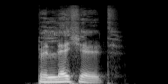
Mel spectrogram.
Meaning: past participle of belächeln
- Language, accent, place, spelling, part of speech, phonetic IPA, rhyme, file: German, Germany, Berlin, belächelt, verb, [bəˈlɛçl̩t], -ɛçl̩t, De-belächelt.ogg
